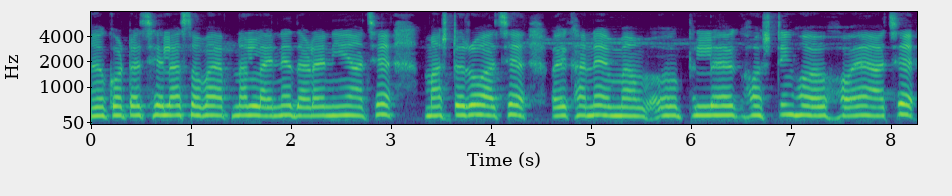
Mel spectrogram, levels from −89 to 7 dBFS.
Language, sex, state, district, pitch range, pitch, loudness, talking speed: Bengali, female, West Bengal, Purulia, 235-245 Hz, 240 Hz, -14 LUFS, 150 wpm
